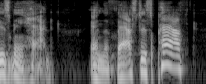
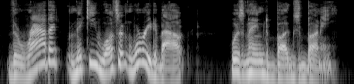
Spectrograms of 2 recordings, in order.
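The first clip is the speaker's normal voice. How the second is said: ordinary talk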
